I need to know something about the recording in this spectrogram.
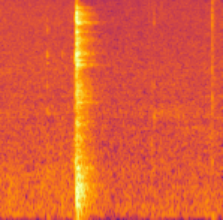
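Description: A single sharp clink of glass kitchenware, a glass bowl struck once about a second in, with a brief ring.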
